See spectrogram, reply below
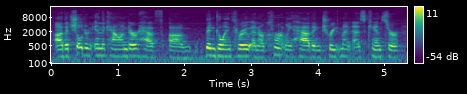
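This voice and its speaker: Low-voiced woman giving an earnest interview. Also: fairly even intonation, a little fast, low-quality recording. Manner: earnest, candid storytelling. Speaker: interview guest, photographer. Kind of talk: personal conversational interview. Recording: clear background noise with low rumble.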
